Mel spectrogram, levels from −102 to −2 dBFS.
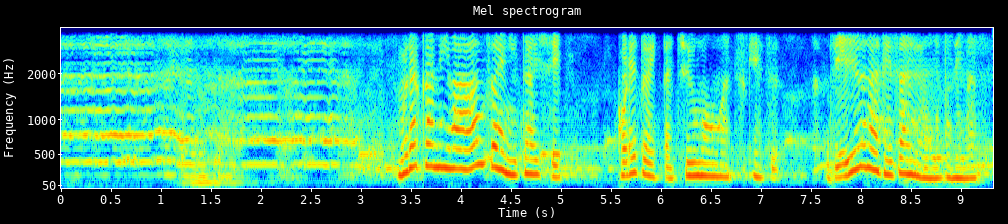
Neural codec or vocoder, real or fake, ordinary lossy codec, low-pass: codec, 16 kHz, 2 kbps, FreqCodec, smaller model; fake; none; 3.6 kHz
